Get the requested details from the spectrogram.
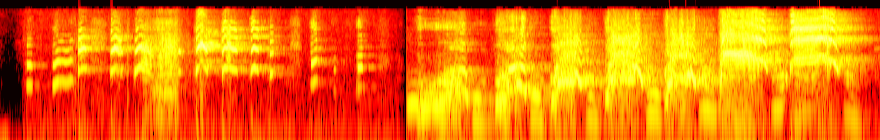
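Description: A monkey gives loud, harsh screeching calls in rapid bursts, rising and falling in pitch.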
